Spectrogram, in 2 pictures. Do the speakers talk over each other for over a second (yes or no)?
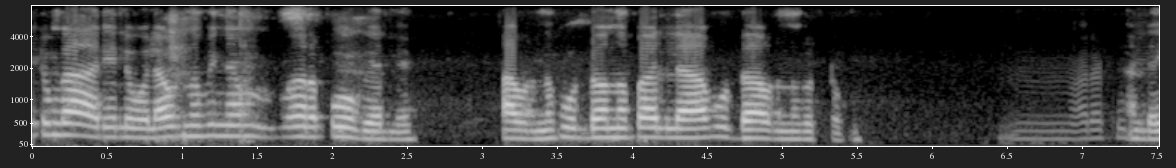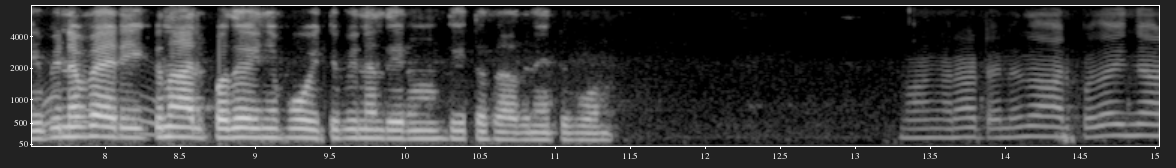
yes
